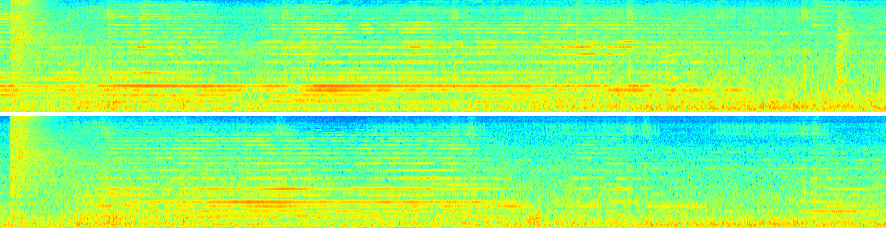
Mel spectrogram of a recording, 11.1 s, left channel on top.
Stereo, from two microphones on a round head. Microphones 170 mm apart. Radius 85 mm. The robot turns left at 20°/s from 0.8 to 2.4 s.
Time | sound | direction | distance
0.1 | tearing paper | 15° right (ahead or behind) | 1.7 m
